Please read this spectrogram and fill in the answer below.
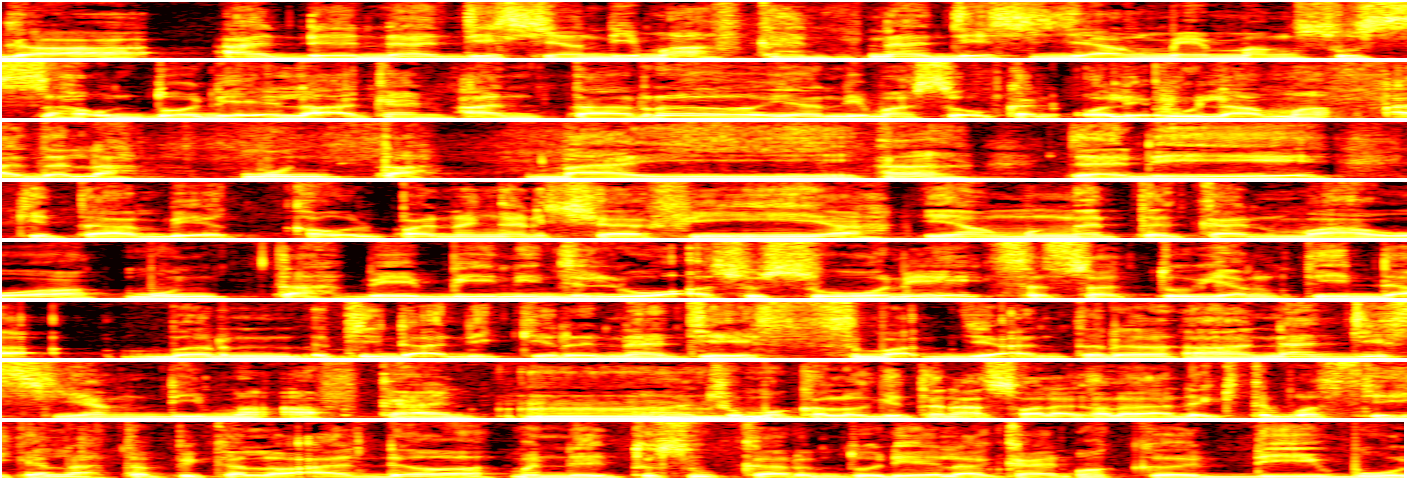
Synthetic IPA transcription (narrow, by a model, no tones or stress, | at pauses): ɡaʔ | adanad͡ʒɪsjaŋdimaʔafkanːad͡ʒɪsjaŋmẽmãŋsusahṵnt̪̬ʊʔ̚diela̰ʔkanʔant̪aɾajaŋdimasʊʔkano̰lɛɦulamaʔa̰dalahmunt̪ah | baiəd͡ʒadikit̪aambɪʔkaʊlpandaŋanʃafiʔiahjaŋmə̃ŋat̪akanbaɦwamunt̪ahbebinĩd͡ʒəlua̰ʔsusunisəsuat̪ujaŋt̪ida̰ʔbərt̪ida̰ʔ̚dikiɾənad͡ʒɪsːəba̰p̚diaʔa̰nt̪aɾaʔənad͡ʒɪsjaŋdima̰ʔa̰fkanət͡ʃumakalawk̬it̪ana̰ʔsolat̪̚kalaadaki̥t̪apast̪ɪhkanlaht̪apikalawʔa̰daməndait̪usukaɾunt̪ʊʔ̚diela̰ʔkanmakadibo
